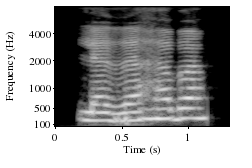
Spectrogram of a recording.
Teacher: दाल बारीक पड़ा जाएगा बगैर सिटी के।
